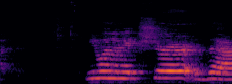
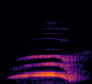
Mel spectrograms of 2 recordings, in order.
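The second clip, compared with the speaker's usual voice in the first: excited cheer; 8 semitones higher, 5 dB louder than usual. Real, not acted. Coach cheering class on.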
